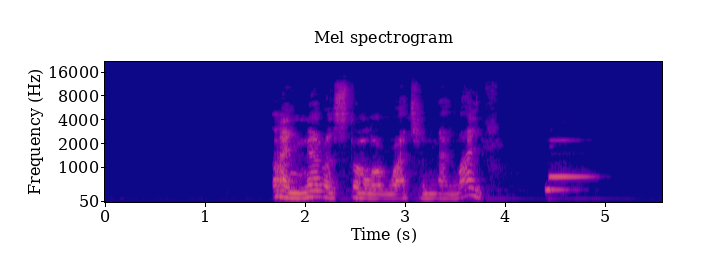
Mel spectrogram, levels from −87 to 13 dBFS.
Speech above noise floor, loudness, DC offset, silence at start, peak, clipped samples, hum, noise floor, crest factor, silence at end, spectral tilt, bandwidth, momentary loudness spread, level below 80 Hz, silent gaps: 50 dB; -38 LUFS; under 0.1%; 1.7 s; -18 dBFS; under 0.1%; none; -87 dBFS; 22 dB; 0.65 s; -5 dB/octave; 14.5 kHz; 11 LU; -80 dBFS; none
